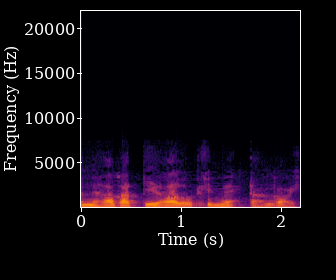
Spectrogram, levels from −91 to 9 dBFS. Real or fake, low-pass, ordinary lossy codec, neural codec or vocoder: fake; 14.4 kHz; AAC, 24 kbps; codec, 32 kHz, 1.9 kbps, SNAC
